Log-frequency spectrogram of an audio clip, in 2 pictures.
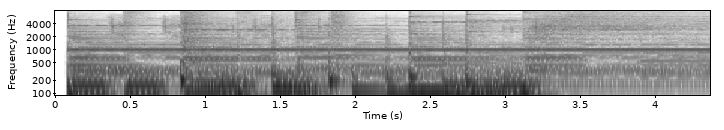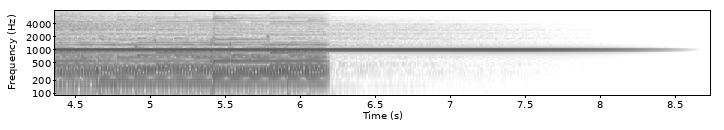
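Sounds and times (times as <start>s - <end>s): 
jingle: 0.1s - 8.1s.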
